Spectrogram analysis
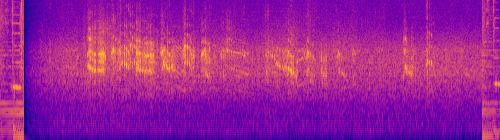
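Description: Greater crested terns give harsh, grating, overlapping calls in a busy chorus for about seven seconds, with short bursts of music at the start and end.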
